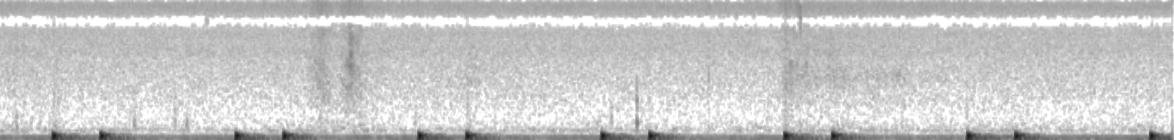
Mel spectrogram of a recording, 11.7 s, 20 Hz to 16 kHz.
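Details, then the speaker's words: Regular paired lub-dub heart sounds, slow at about 33 a minute, clear with no extra noises, via stethoscope in a simulated ASMR nurse role-play with a patient said to have pneumonia. "all right so now i'm gonna go ahead and i'm just going to listen to your heart so just your heartbeat and again i'm going to use my stethoscope for that"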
